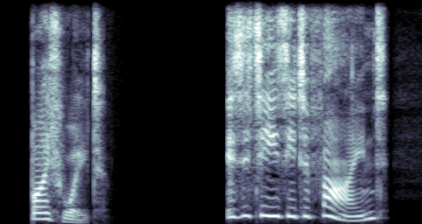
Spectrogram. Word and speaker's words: Bythwaite: free and the show is being held in bythwaite hall sorry how'd you spell that b y t h w a i t e by the wait is it easy to find i'm not very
